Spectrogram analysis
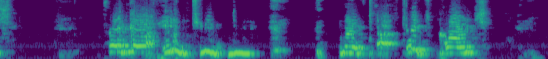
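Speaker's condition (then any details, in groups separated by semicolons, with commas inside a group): Cerebral palsy; own voice needs subtitles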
